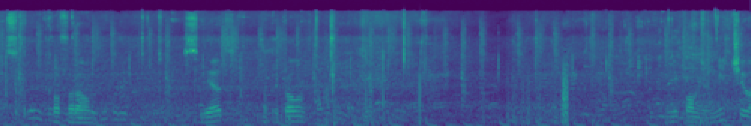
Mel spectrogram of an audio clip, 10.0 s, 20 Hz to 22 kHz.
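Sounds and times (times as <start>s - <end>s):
background music: 0.0s - 10.0s
crowd chatter: 0.0s - 10.0s.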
